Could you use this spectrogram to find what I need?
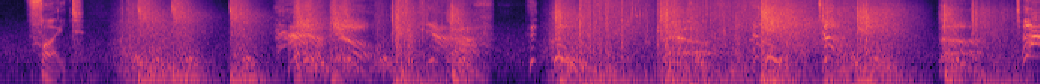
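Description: Punches and kicks land with heavy, rapid thuds.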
